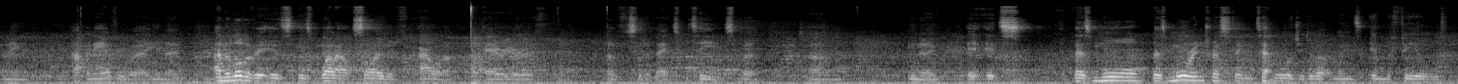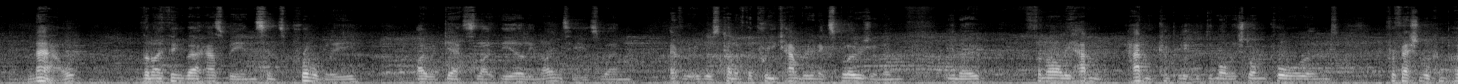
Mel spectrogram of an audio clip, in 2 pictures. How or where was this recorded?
busy venue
